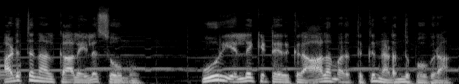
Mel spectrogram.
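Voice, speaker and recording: A man's voice: fairly low pitch, big pitch swings, a little fast, music in the background. A man reading a scripted moral story as narrator.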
